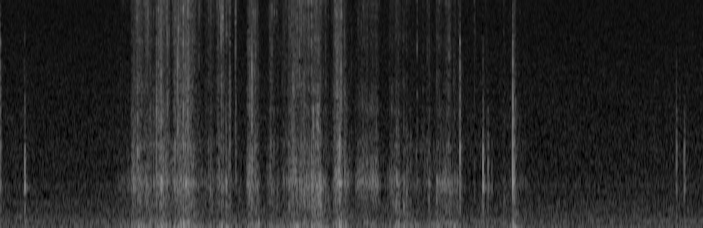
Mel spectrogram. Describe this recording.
Short potpourris rustling sound made by stirring a bowl of it
crackle, crunch, potpourris, rustle, scrunch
